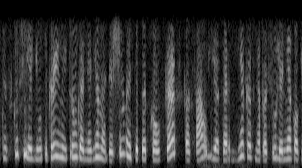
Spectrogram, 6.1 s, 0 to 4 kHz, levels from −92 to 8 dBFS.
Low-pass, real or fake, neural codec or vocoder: 3.6 kHz; fake; codec, 16 kHz, 8 kbps, FreqCodec, smaller model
